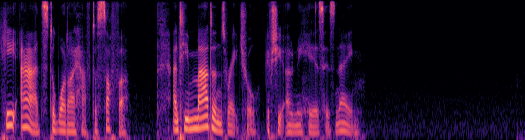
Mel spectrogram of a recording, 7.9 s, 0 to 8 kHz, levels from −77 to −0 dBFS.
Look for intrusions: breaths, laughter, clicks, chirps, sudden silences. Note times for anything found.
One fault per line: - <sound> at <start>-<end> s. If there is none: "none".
none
